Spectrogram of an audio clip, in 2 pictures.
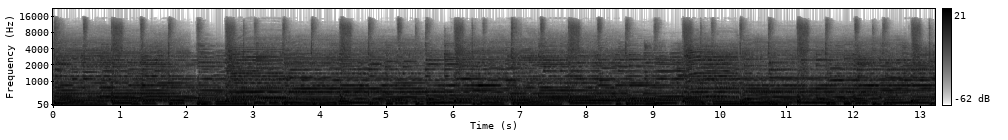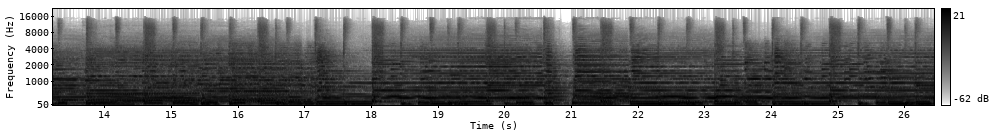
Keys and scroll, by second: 3.1 space, 4.9 space, 8.8 ctrl+z, 14.4 space, 22.0 space.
